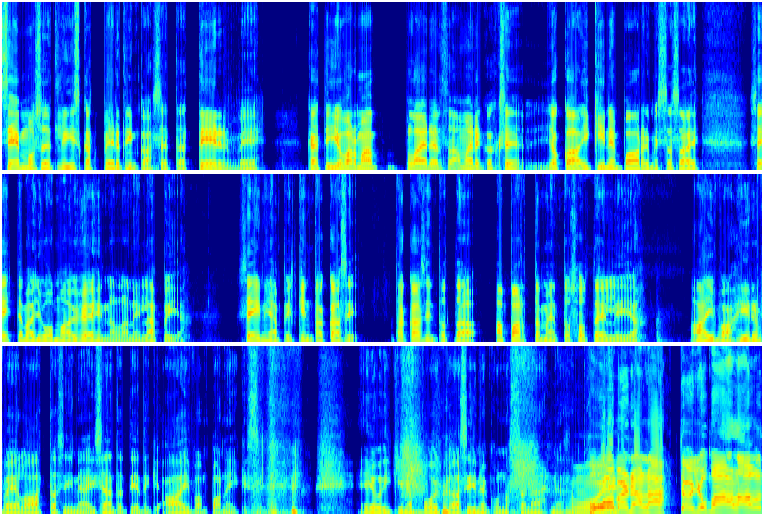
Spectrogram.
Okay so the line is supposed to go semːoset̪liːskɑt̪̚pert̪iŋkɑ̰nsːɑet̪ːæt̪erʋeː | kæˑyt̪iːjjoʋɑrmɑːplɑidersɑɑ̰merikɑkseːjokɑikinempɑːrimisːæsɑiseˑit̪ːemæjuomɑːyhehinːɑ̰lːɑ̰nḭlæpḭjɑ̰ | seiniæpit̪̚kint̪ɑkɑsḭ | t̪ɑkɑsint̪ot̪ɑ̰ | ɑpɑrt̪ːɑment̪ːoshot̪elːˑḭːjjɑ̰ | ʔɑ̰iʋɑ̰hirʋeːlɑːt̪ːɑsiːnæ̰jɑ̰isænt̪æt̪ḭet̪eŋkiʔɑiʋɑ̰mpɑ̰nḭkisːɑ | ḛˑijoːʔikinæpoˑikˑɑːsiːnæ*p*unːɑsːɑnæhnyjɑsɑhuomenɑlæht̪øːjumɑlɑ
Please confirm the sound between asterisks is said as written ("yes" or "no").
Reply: no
